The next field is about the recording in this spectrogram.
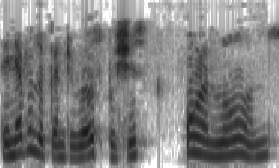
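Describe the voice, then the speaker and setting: A woman playing an excited, secretive little girl in an old radio drama. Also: on the high side, moderate pace, close to an everyday voice. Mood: eager, secretive. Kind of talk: mid-century American radio drama acting. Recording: muffled old radio recording.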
